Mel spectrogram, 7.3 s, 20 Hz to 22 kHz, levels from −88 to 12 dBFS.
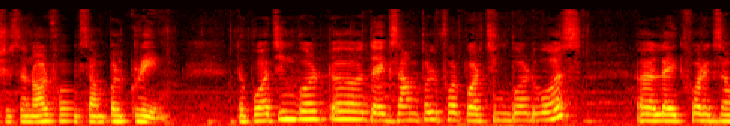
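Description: A burst of packet loss hits from 0.61 to 0.75 s. Roughly 120 ms of audio never arrived in time, so the receiver stretched the last sound it had, fading it out across the gap, and then jumped ahead with that stretch missing.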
